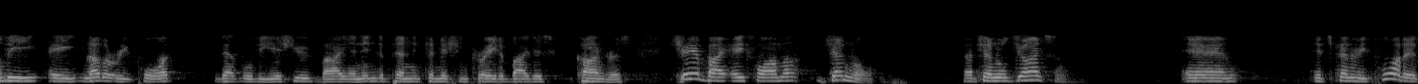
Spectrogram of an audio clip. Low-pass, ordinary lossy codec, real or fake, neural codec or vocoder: 7.2 kHz; AAC, 16 kbps; fake; codec, 16 kHz in and 24 kHz out, 1.1 kbps, FireRedTTS-2 codec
